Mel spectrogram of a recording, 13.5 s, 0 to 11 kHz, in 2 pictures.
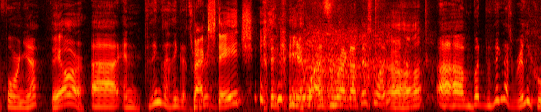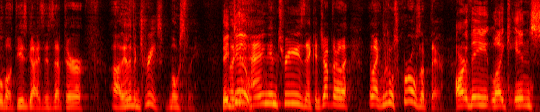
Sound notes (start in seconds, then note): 3.2 laughter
